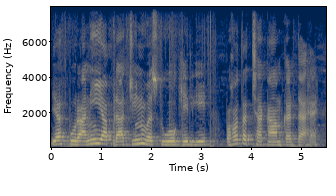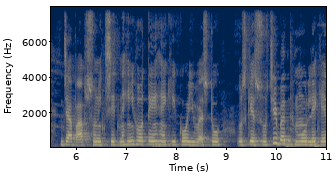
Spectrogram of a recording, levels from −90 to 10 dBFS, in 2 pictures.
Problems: constant background noise, background conversations at intervals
